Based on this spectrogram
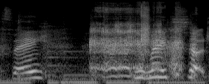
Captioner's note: laughs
